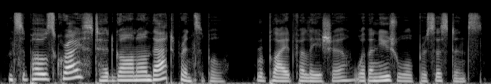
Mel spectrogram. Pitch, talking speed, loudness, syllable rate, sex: 185 Hz, 145 wpm, -17 LUFS, 5.5 syllables/s, female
